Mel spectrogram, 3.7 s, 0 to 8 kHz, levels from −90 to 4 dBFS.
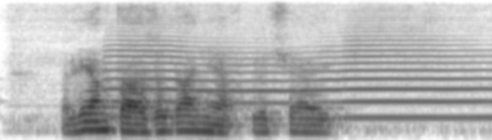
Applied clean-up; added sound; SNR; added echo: none; Trumpet; 7 dB; reverberation time 0.3 s.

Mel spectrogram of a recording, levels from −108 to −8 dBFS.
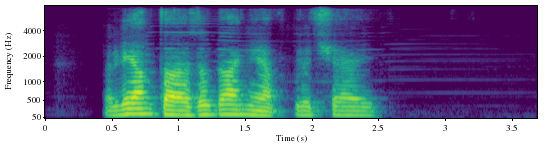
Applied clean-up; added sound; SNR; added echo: neural mask model DeepFilterNet 3.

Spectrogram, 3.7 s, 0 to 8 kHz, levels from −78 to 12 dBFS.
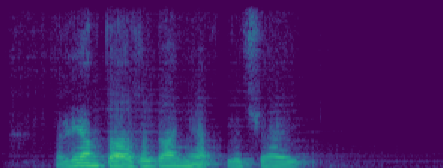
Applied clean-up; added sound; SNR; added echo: neural separator model SepFormer DNS4.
